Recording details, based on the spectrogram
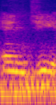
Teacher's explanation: when you say NG actually the back of your tongue touches the roof of your mouth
